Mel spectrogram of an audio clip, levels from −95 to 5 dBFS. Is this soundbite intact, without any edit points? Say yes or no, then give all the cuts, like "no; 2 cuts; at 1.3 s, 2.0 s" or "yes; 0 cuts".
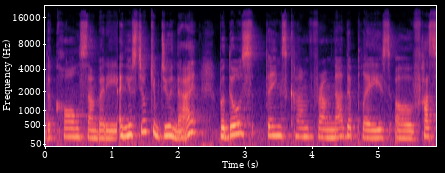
no; 1 cut; at 1.1 s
